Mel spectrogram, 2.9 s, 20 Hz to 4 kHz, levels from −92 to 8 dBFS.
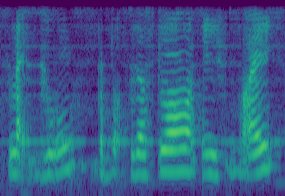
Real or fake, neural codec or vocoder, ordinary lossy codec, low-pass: fake; codec, 24 kHz, 1 kbps, SNAC; none; 3.6 kHz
